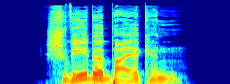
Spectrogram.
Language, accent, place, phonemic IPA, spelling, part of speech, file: German, Germany, Berlin, /ˈʃveːbəˌbalkn̩/, Schwebebalken, noun, De-Schwebebalken.ogg
- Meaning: balance beam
